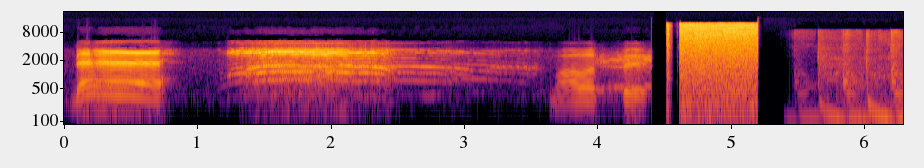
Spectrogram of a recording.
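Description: Lambs bleating: three calls, the second one long and drawn out. A short harsh burst of noise follows, then electronic dance music with a steady beat starts near the end.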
